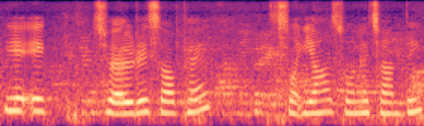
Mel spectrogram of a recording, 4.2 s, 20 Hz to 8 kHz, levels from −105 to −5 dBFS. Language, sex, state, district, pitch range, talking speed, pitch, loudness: Hindi, female, Chhattisgarh, Raipur, 230-255 Hz, 125 wpm, 240 Hz, -14 LUFS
